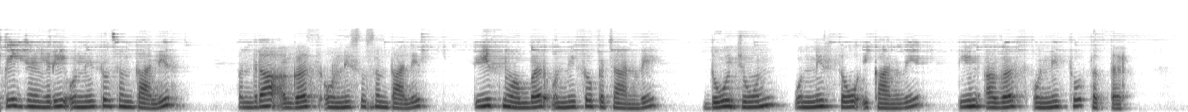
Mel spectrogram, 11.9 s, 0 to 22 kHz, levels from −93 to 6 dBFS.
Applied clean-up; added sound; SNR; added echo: neural mask model DeepFilterNet 3.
